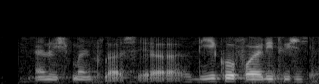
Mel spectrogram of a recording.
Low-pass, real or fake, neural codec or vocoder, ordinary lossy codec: 3.6 kHz; real; none; none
